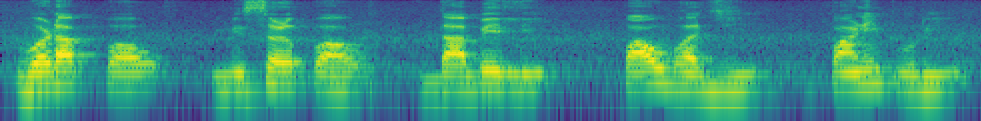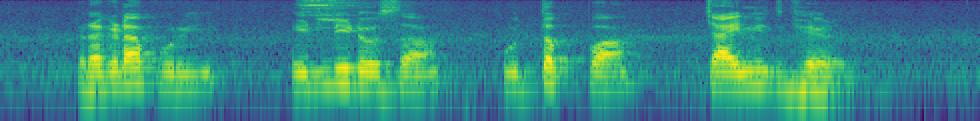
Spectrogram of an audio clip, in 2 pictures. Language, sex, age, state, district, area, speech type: Marathi, male, 45-60, Maharashtra, Thane, rural, spontaneous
